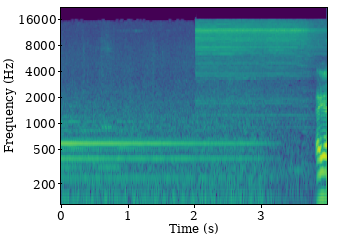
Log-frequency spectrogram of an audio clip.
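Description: A memorial bell ringing on after a single toll, its tone slowly fading away near the end. It is one of the vigil bells rung once for each person who was killed.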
